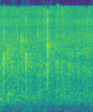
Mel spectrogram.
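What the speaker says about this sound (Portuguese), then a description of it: "Uma salva de palmas." A crowd at a factory event in Bahia applauds the Brazilian minister of agriculture and livestock as he is introduced, a short spell of scattered, moderately distant clapping with a few sharper claps.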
